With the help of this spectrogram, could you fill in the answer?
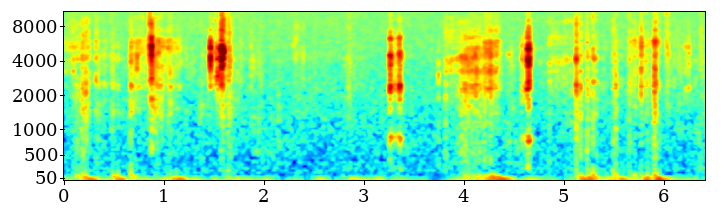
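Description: A utility knife blade scrapes and shaves flakes off a solid orange bar of soap with remnants of black coating, held in one hand. Dry, crisp scraping strokes come in uneven bursts with a bright, hissy edge over a low rumble, each one dying away almost instantly.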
